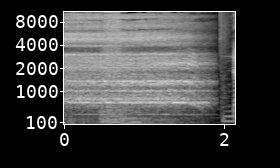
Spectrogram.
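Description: A man's long war cry, held on one pitch, with film score underneath; it fades out just before the end.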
